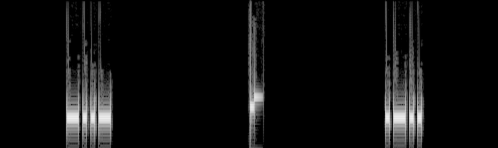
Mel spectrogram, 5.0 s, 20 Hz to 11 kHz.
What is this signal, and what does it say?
Morse code, heard as a keyed tone, about 30 wpm, 700 Hz. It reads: X L
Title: Single Letters - Phonetic Pronunciation 30wpm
